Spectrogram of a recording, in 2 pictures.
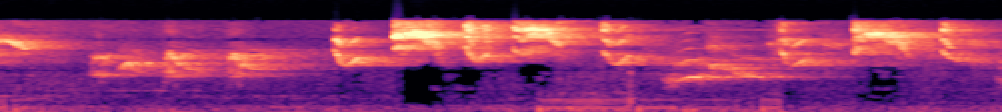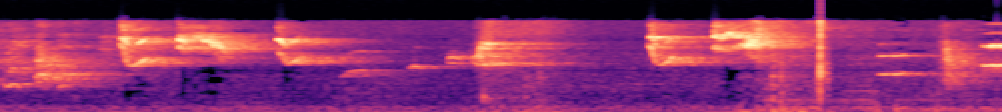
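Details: White-rumped shama pouring out a rich, continuous song: rapid sequences of high whistled notes, trills and downward slurs, phrase after phrase with brief pauses, loud and clear throughout.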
